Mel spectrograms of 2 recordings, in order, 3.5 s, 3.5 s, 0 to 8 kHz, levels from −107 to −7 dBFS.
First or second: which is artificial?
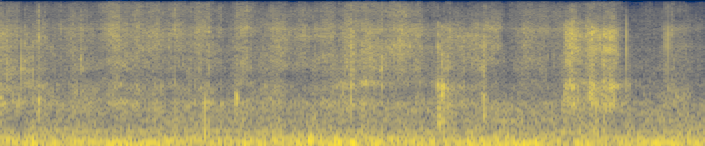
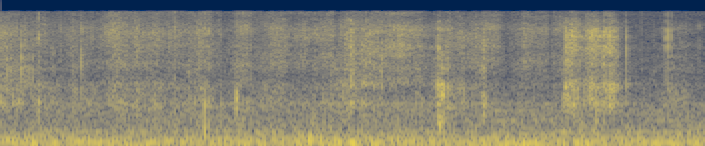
first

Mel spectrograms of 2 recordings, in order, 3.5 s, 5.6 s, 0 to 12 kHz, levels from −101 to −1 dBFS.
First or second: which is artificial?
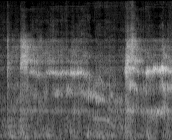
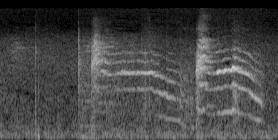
first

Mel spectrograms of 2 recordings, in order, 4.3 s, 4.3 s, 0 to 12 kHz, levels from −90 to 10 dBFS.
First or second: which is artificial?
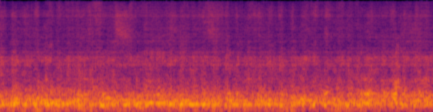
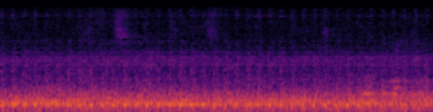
first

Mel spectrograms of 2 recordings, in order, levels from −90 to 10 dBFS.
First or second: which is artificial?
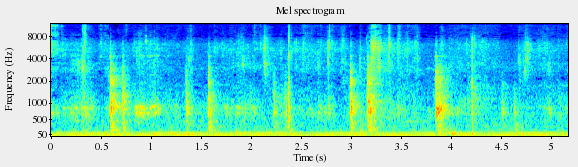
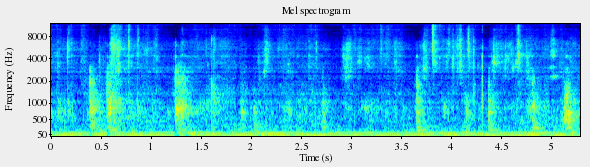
second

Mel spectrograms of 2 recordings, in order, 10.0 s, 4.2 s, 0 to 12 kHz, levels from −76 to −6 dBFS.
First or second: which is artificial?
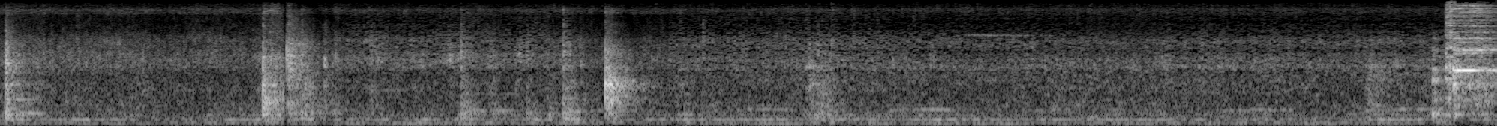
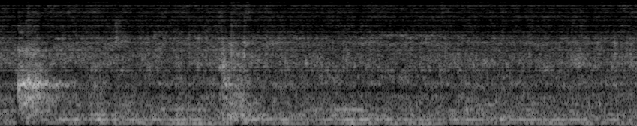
second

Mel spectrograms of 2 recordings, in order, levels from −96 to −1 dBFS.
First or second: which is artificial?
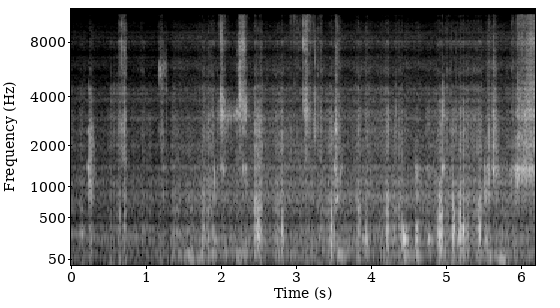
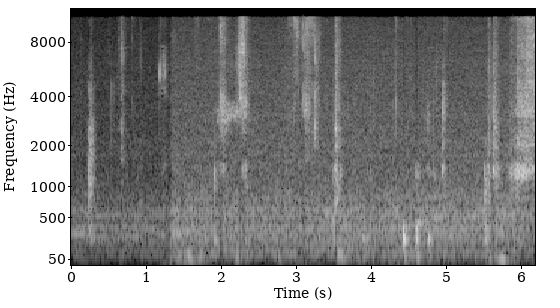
first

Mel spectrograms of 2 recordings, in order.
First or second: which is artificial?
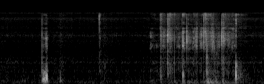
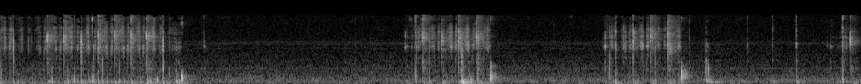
first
